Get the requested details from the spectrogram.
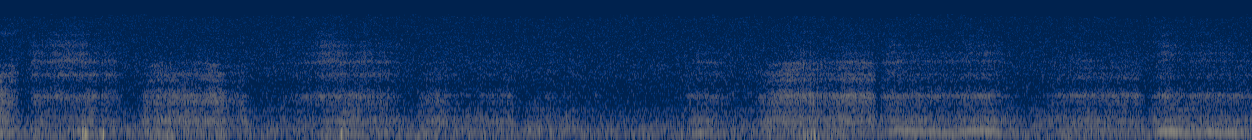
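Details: Dog in deep sleep with eyes rolling and twitching: repeated noisy breathing cycles with a rough, whistling snore on each breath and a few snorts; snoring.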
